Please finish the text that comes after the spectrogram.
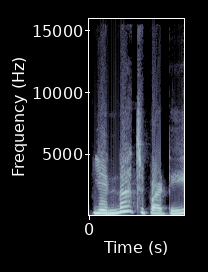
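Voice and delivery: ordinary delivery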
